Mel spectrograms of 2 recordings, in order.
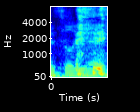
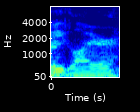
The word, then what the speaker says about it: atelier: And then we will start the Bradwynn Atelier. There you go. Nice. Atelier. That word. Atelier. Atelier. Would you call it the Jones Atelier?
